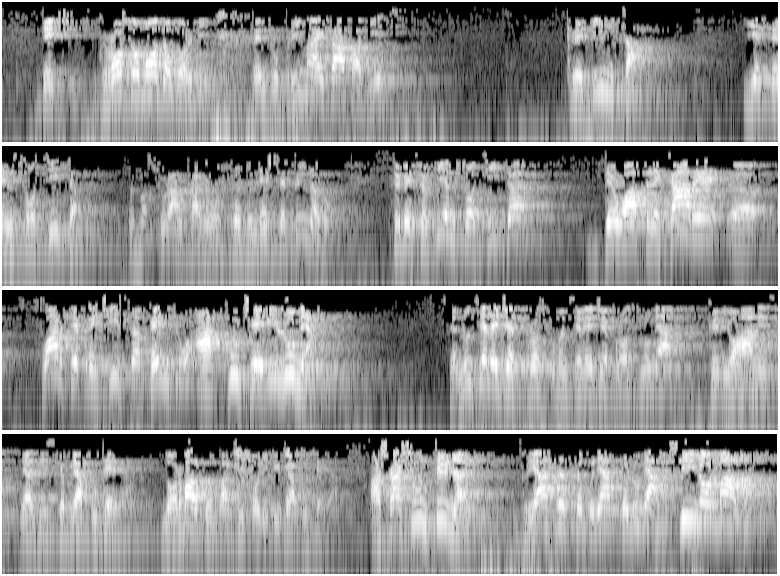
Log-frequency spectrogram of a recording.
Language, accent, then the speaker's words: Romanian; Romania; E român, e, noi suntem români și cu asta basta.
